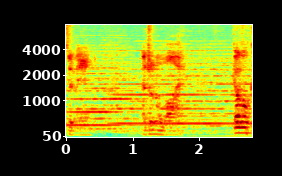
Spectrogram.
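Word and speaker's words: demesne: 30 larger demand domain it's like the mesni but it's pronounced domain i don't know why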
